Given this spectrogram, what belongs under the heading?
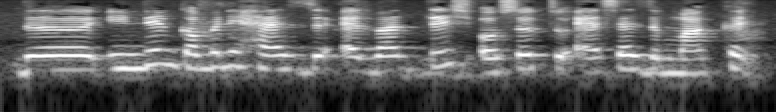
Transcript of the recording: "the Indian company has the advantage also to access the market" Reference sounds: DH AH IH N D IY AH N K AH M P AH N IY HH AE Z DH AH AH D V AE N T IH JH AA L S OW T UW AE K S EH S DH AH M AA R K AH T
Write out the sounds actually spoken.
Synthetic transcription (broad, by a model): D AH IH N D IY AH N K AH M P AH N IY HH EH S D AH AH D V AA N T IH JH AA L S OW T UW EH S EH S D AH M AA K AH T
